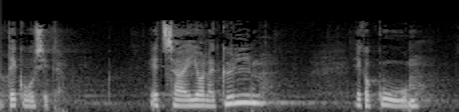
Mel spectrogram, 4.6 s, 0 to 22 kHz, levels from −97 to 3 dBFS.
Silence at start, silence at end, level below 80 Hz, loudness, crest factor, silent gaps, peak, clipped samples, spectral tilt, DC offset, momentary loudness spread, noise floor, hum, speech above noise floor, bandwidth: 0 s; 0.3 s; -62 dBFS; -27 LUFS; 20 dB; none; -10 dBFS; under 0.1%; -4 dB/octave; under 0.1%; 14 LU; -57 dBFS; none; 31 dB; 11.5 kHz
